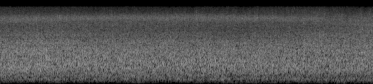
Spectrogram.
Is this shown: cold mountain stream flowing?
yes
